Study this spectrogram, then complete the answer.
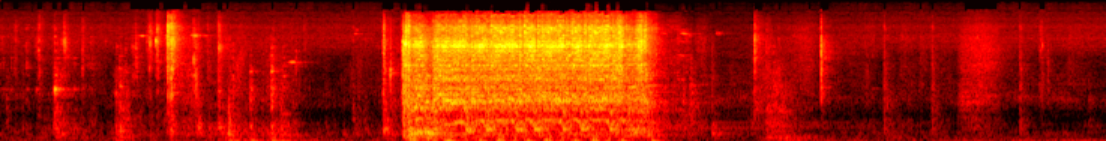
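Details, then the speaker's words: Troy-Bilt Mustang RZT zero-turn mower, with kill wire disconnected: starter spins the engine under two seconds with an even whirr but it never fires; no spark, ignition coil diagnosed bad. "doesn't look like I'm getting anything figured maybe we get lucky and it' fire right up see if we can get that on cam there see if it'll spark not a thing on it not a spark whatsoever"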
